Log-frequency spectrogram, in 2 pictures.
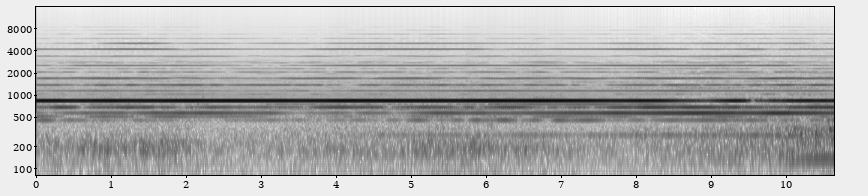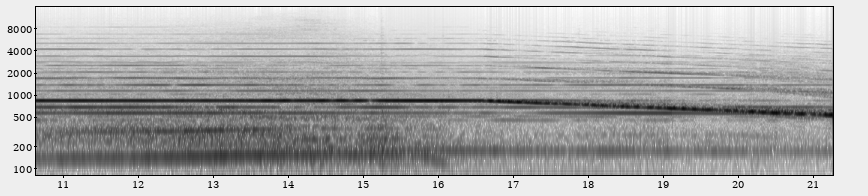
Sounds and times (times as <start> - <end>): Civil defense siren: 0.0 - 21.2.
